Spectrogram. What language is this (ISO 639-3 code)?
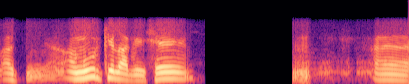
mai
